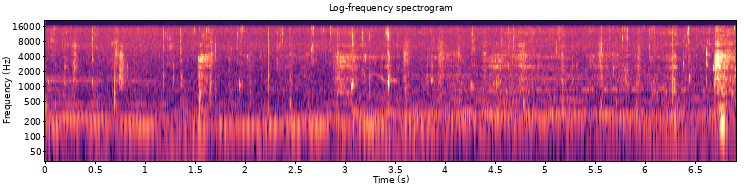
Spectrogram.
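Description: Close-miked chewing of a mouthful of shrimp and cabbage stir-fry, with small scattered clicks over a faint steady low hum. A short louder sound comes near the end.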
